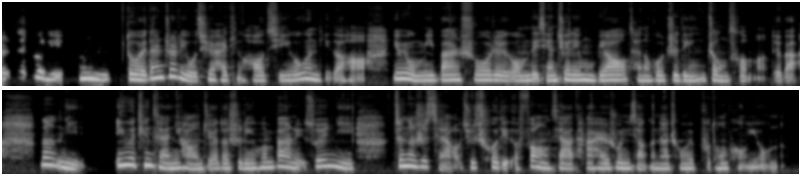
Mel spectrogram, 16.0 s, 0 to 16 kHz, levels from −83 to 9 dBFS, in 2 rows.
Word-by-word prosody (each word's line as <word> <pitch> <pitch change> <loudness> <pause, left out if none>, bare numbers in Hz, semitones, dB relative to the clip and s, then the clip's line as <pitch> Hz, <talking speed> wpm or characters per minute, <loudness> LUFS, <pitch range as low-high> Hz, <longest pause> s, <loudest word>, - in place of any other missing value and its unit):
在 - - -6
这 280 - +4
里 205 - 0
嗯， 225 -4 +5
对， 200 -3 +5
但 250 +8 +4
这 315 +1 +2
里 235 -9 +2
我 155 - +1
确 150 - -5
实 - - +2
还 180 -2 -1
挺 180 - -11
好 170 -1 -2
奇 170 - -7
一 180 - -1
个 190 - +1
问 225 -1 +4
题 - - -13
的 - - -4
哈， - - -3 0.3
因 230 -2 +3
为 230 - +7
我 205 - +4
们 170 0 0
一 180 - +2
般 185 +2 +2
说 190 -1 0
这 180 -2 +1
个 165 - -4
我 - - +1
们 170 +1 +1
得 190 - 0
先 175 0 0
确 200 +3 +2
定 190 0 +4
目 185 -2 +4
标， 185 +2 +3
才 185 -3 -7
能 165 0 -1
够 175 0 -1
制 175 +1 -1
定 170 +3 -2
政 180 -4 -1
策 - - -6
嘛， - - -11
对 - - -8
吧？ - - -3 0.4
那 305 -1 +4
你 195 - +1 0.3
因 285 +2 +5
为 295 - +5
听 285 +1 +3
起 235 - -2
来 180 - +1
你 180 - +2
好 180 - -1
像 160 +1 -1
觉 165 0 -5
得 175 - -2
是 180 +1 -4
灵 175 0 +1
魂 200 +2 +1
伴 230 -3 +2
侣， 190 - -3
所 240 - -2
以 255 - +2
你 205 -9 +1 0.4
真 255 - +3
的 255 -1 +6
是 230 - 0
想 220 - -6
要 - - -10
去 195 - -5
彻 205 +2 -2
底 - - 0
地 - - -11
放 205 -7 +1
下 170 -1 -2
他， 180 +2 -6
还 175 -1 -1
是 175 - 0
说 190 0 -1
你 180 - +2
想 180 - -5
跟 - - -6
他 165 - -1
成 175 +1 -6
为 175 - -1
普 - - -16
通 175 0 -2
朋 215 +4 -10
友 220 +3 -7
呢？ - - -13
185 Hz, 355 characters per minute, -21 LUFS, 175-220 Hz, 0.4 s, 为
